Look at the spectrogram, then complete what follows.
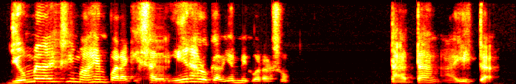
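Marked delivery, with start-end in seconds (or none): none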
